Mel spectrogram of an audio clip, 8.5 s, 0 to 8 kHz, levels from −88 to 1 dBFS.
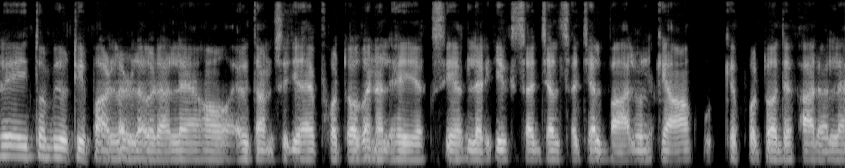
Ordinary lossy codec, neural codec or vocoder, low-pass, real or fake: none; codec, 16 kHz, 4.8 kbps, FACodec; none; fake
